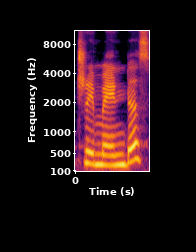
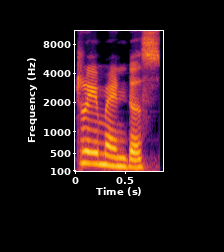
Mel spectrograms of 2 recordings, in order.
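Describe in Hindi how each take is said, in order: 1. पहले अक्षर में छोटा 'i' स्वर है। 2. पहले अक्षर में 'e' स्वर है। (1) "इसकी करेक्ट प्रोनाउंसिएशन होती है ट्रिमेंडस" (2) "ना कि ट्रेमेंडस"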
